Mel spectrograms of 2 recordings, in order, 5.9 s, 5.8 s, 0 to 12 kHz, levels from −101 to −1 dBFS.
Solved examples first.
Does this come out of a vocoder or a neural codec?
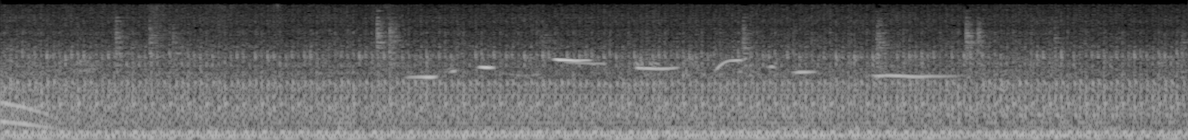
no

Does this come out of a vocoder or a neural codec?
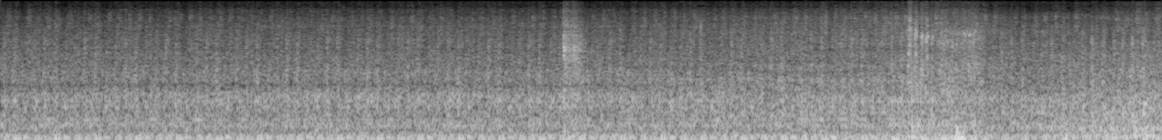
no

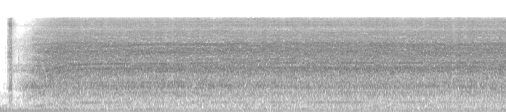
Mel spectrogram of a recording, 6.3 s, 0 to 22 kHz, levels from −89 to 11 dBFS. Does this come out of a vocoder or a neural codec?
no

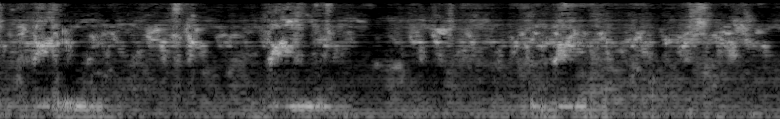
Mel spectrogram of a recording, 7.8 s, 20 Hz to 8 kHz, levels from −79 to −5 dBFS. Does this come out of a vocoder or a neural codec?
yes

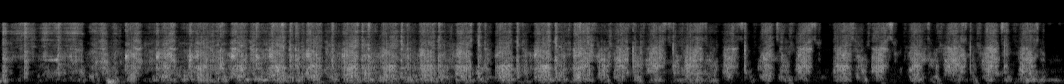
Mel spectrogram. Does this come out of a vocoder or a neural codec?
yes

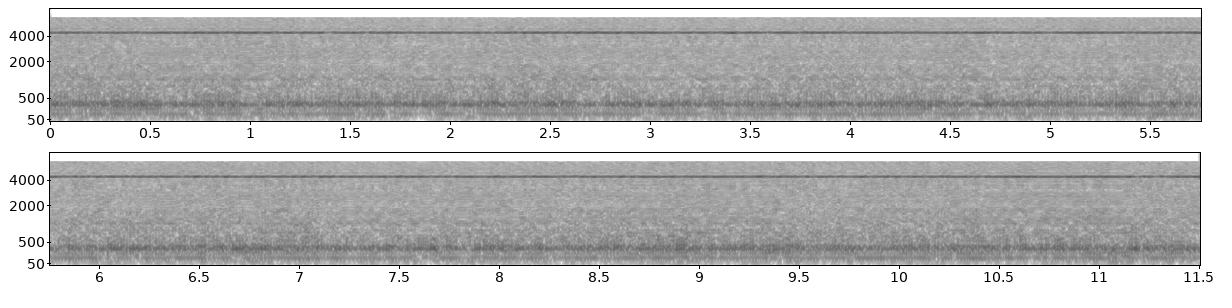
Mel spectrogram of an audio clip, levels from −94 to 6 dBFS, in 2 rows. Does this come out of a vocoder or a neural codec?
yes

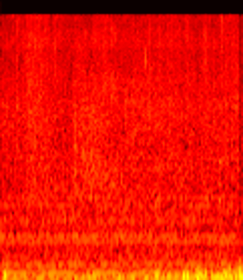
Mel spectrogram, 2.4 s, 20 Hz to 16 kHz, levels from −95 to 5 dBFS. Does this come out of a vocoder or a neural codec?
no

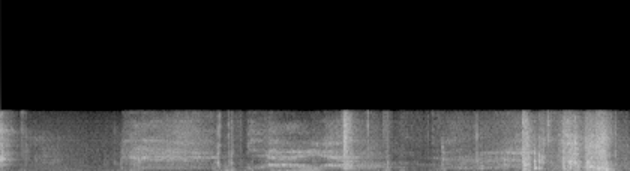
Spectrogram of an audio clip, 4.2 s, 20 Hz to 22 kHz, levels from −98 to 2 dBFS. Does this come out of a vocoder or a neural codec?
yes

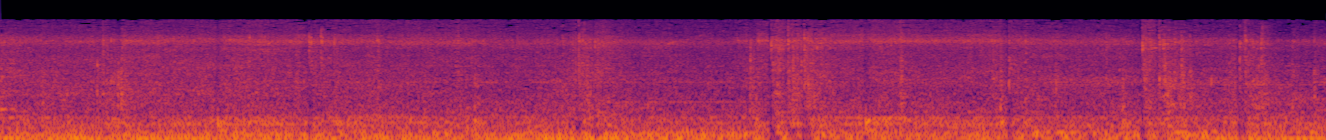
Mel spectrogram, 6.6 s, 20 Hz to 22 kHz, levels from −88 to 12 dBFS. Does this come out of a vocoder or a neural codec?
no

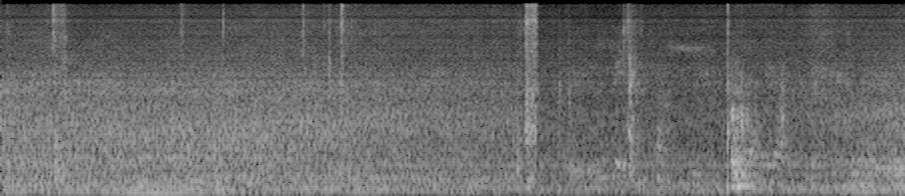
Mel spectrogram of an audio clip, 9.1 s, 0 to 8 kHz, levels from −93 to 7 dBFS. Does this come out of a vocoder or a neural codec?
yes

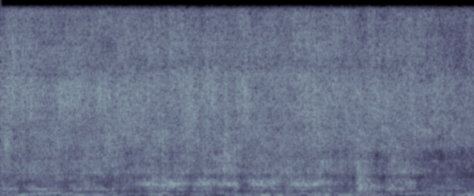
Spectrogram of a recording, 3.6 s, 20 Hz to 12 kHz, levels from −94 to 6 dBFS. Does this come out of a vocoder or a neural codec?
yes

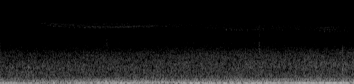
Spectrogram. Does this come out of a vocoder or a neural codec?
no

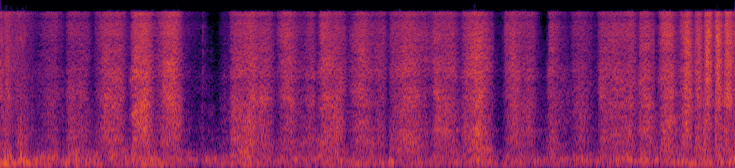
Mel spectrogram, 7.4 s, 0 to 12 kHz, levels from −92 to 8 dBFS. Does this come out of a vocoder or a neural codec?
yes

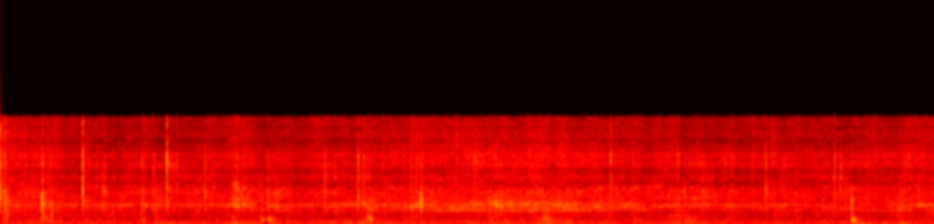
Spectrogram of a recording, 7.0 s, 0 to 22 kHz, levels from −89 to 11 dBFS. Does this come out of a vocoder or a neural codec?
yes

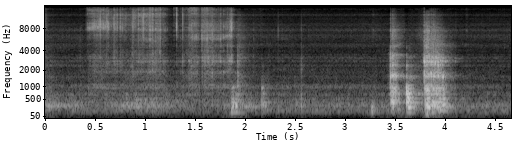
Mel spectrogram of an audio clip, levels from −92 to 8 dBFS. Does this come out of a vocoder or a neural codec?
yes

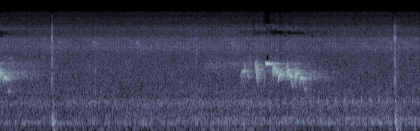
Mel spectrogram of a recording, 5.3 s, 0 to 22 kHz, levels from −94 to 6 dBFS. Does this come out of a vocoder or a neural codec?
no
